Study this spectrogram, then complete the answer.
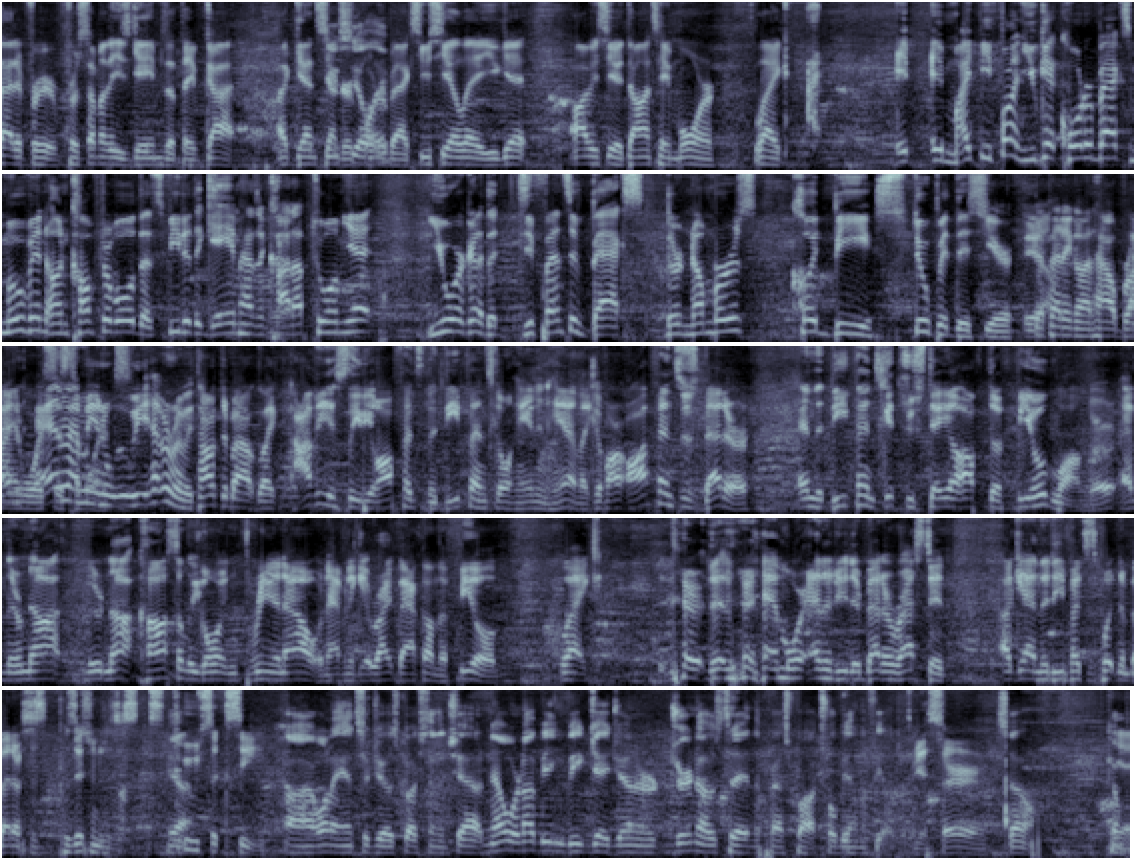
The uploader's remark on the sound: Spring Game Special Live from Illegal Pete's. Live from Illegal Pete's in Tempe.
